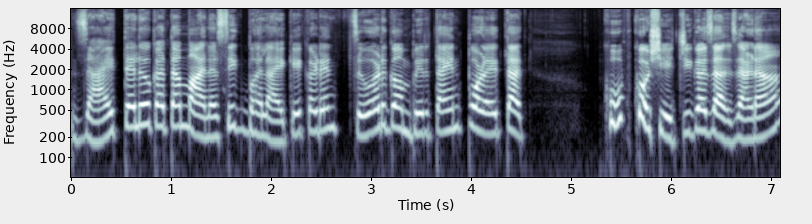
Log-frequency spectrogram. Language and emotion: Goan Konkani, happy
